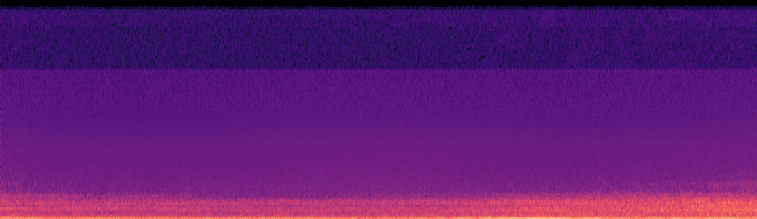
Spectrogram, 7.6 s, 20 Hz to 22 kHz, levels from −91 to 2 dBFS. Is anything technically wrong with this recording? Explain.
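Yes. A mains buzz runs through the whole clip, sitting roughly 25 dB below the sounds. Sharp switching spikes, likely from a dimmer, rectifier or unshielded line, enter twice per 50 Hz cycle, so they repeat every 10 ms and produce a raspy, steady buzz. On a spectrogram this appears as evenly spaced horizontal lines at multiples of 50 Hz, reaching up into several kHz. The waveform shows regular narrow spikes at 100 per second.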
